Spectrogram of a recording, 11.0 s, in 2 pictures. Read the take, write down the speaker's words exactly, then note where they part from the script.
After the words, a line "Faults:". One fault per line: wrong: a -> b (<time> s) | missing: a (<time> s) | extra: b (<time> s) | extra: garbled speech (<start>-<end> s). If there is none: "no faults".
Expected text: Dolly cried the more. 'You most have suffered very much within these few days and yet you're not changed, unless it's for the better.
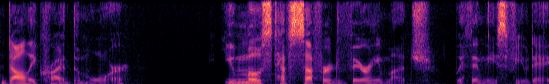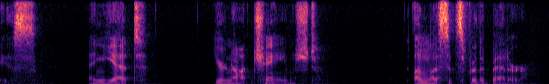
Dolly cried the more. 'You most have suffered very much within these few days and yet you're not changed, unless it's for the better.
Faults:
no faults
